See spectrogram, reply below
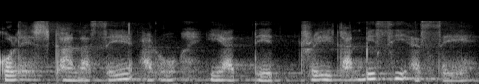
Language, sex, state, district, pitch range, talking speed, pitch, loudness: Nagamese, female, Nagaland, Dimapur, 195-215 Hz, 100 wpm, 205 Hz, -20 LUFS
